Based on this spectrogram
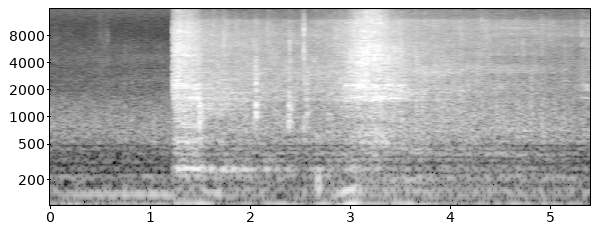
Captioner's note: engine rumbling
